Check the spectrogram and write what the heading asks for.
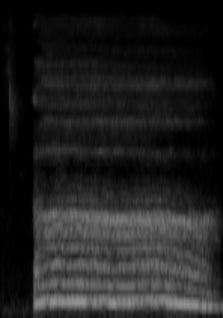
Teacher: C'est un son qui est assez guttural, donc qui vient du fond de la gorge. Et en faisant le son, on va se pencher vers l'avant et on peut visualiser la couleur jaune dans la zone de l'estomac.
